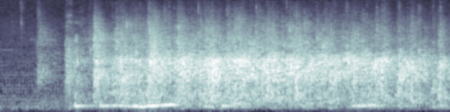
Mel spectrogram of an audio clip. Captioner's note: applause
